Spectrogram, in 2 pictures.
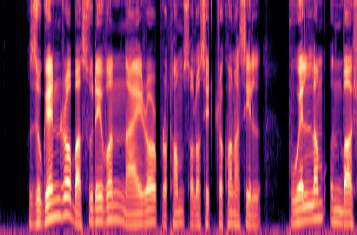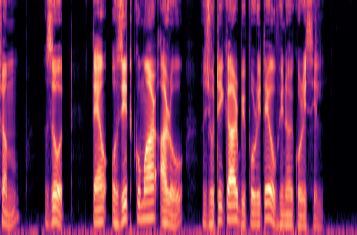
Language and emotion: Assamese, neutral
